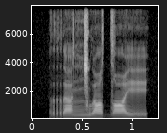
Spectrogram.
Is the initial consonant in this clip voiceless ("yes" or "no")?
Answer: no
